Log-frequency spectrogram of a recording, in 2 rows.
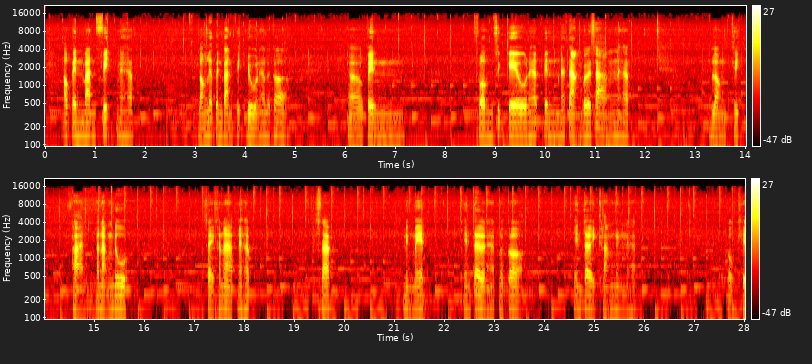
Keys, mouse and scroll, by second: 5.6 click, 8.0 click, 11.5 click, 12.8 click, 15.2 Return, 22.0 Return, 26.8 Escape.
